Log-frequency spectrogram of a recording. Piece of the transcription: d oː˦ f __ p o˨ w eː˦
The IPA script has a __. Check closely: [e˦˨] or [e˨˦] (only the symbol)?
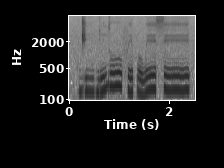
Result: e˨˦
